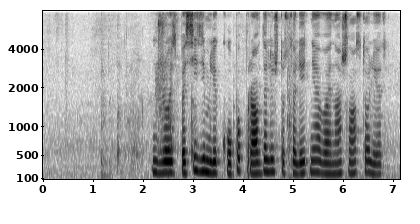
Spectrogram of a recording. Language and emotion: Russian, neutral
